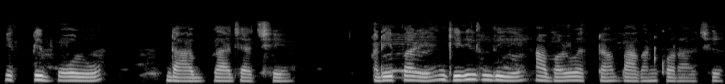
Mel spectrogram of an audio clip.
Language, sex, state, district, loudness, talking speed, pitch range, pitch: Bengali, female, West Bengal, Kolkata, -24 LUFS, 140 wpm, 170-210 Hz, 180 Hz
